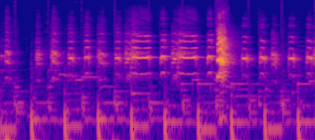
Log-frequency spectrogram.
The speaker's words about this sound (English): The cauldron cracks, and you don't get splashed with anything, but a bit of it catches one of the tables, and suddenly it bursts into a bunch of chickens that start clucking around.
